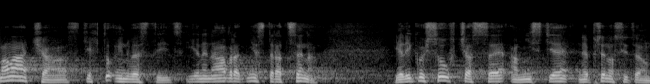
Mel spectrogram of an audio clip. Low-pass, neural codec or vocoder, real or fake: 7.2 kHz; vocoder, 24 kHz, 100 mel bands, Vocos; fake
